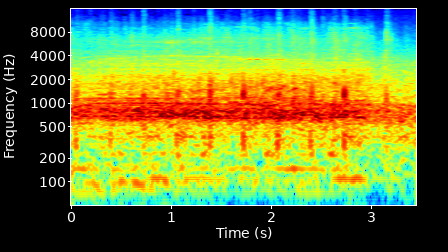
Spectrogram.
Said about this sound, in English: They're chanting, thank you, Joe. Thank you, Joe.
